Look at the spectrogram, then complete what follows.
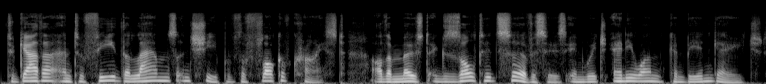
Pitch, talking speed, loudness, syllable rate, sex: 135 Hz, 205 wpm, -20 LUFS, 5.0 syllables/s, male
